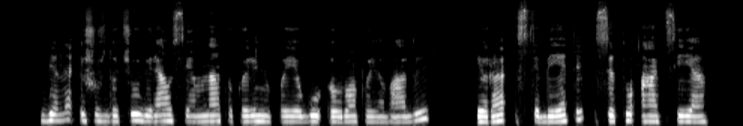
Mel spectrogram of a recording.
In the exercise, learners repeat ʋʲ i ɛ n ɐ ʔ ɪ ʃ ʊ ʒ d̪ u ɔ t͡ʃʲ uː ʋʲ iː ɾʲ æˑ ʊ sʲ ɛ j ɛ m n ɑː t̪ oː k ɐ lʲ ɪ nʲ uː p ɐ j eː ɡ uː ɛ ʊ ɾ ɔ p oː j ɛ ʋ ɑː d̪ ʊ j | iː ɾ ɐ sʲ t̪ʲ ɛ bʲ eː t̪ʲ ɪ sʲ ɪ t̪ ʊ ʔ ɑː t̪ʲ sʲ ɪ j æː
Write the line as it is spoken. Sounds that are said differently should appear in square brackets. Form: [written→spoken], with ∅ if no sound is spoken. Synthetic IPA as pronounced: ʋʲ i ɛ n ɐ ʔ ɪ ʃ ʊ ʒ d̪ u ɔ t͡ʃʲ uː ʋʲ iː ɾʲ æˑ ʊ sʲ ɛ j ɛ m n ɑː t̪ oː k ɐ [lʲ→ɾʲ] ɪ nʲ uː p ɐ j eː ɡ uː ɛ ʊ ɾ ɔ p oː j ɛ ʋ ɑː d̪ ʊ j | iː ɾ ɐ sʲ t̪ʲ ɛ bʲ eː t̪ʲ ɪ sʲ ɪ t̪ ʊ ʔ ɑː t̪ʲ sʲ ɪ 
